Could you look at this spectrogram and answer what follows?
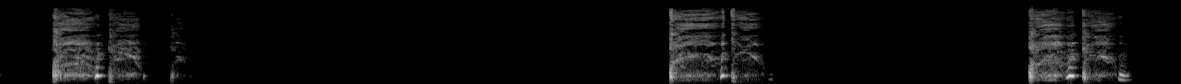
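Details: Cough and sniffling during a common cold: three short bursts of coughing separated by quiet pauses, each a couple of harsh coughs.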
